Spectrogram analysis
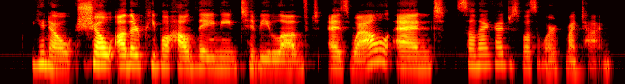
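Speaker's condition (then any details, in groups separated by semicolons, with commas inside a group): Bilateral cleft lip and palate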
